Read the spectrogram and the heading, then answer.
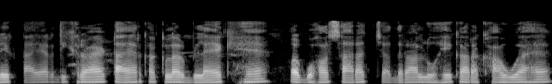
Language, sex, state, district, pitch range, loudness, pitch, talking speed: Hindi, male, Jharkhand, Ranchi, 110-115 Hz, -20 LUFS, 115 Hz, 205 wpm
